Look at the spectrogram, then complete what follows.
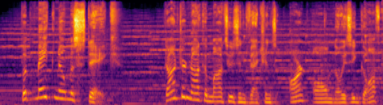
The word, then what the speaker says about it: NakaMats: that includes a wig for self-defense meet yushiro nakamatsu you may notice his name is spelled nakamats he dropped the letter u because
